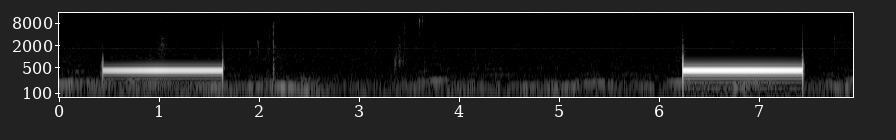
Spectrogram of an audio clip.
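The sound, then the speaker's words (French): Telephone ringback tone while placing a call to a delegation: two long, steady, identical beeps, each lasting just over a second, separated by several seconds of near silence. “Donc, on essaye d'appeler la délégation luxembourgeoise.”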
